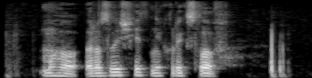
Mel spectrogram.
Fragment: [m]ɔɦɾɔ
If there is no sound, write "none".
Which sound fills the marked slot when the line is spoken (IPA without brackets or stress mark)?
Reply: m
